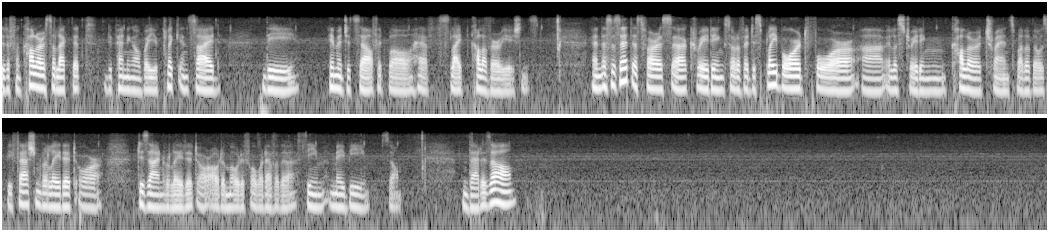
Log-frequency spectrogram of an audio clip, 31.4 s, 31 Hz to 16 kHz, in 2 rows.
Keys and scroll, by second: 25.4 shift+super+1.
